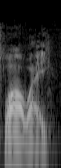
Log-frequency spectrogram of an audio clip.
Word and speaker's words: Huawei: How do you pronounce Huawei? – You got it right, Huawei.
